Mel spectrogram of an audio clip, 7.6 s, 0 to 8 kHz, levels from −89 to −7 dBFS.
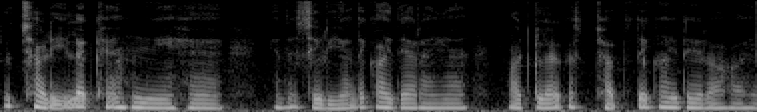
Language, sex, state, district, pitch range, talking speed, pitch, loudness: Hindi, male, Bihar, Jahanabad, 115-130 Hz, 140 wpm, 120 Hz, -39 LUFS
